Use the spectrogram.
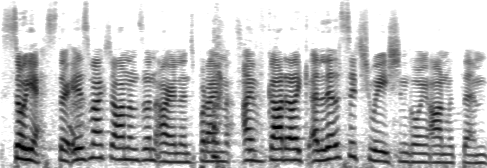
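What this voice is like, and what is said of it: Irish accent. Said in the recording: “all the way from Ireland ... I love your accent.”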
